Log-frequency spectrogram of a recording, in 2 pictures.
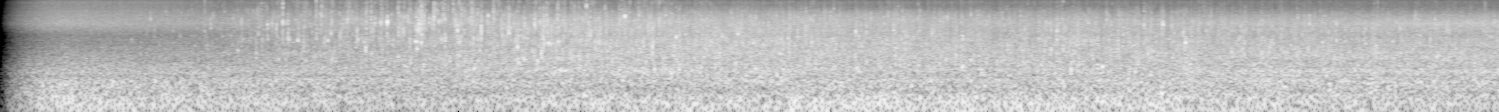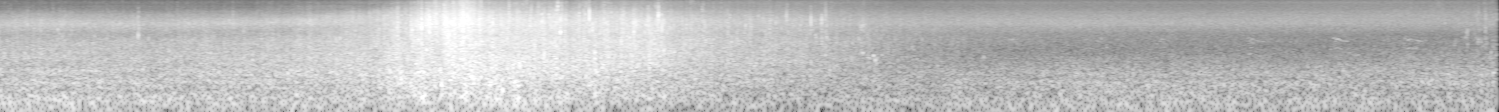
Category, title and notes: Soundscapes > Nature
Mar entre rocas Puchuncavi
Ambient sound of rocks on the sea shore.
Chile, sea, america, rocks, Puchuncavi, Valparaiso, south, field, recording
